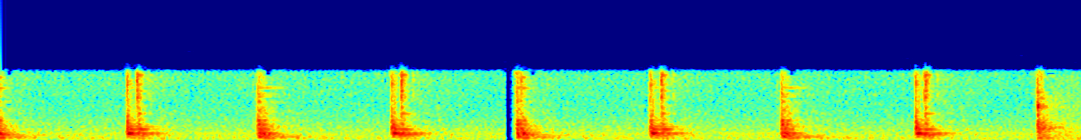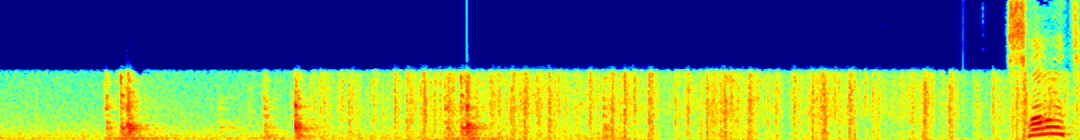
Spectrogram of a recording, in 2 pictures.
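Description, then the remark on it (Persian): A big old wall clock, over thirty years in service, ticks in a steady, even rhythm, about eight sharp clicks, then the ticking stops as it breaks down and a jumble of scraping, rustling noise takes over. “صدای ساییدن چیزی به گوش رسید اون وقت تالاپی یه چیزی افتاد بعدم ساعت دیواری پیر بیچاره از تیک تیک افتاد”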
